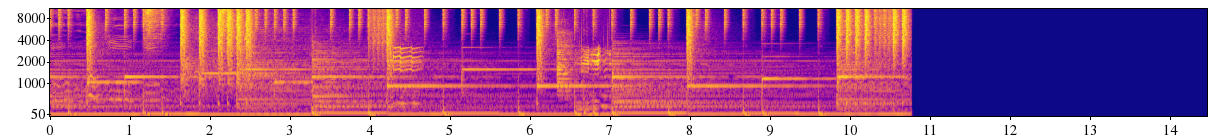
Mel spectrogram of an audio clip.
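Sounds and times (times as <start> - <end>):
song without reverb: 0.0 - 10.8.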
